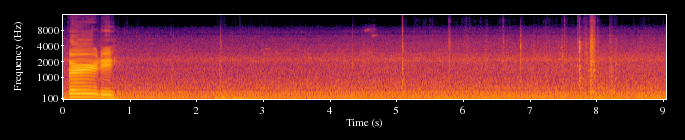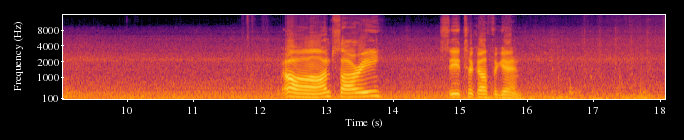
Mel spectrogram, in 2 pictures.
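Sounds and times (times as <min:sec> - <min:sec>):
low background hum: 0:00.0 - 0:18.0.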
